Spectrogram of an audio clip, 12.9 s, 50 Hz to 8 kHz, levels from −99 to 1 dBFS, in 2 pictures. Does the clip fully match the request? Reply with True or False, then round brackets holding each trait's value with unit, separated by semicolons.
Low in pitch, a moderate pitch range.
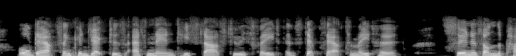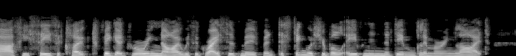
False (190 Hz; 4.1 semitones)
